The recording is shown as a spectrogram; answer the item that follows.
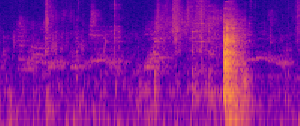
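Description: Table knife scraping and tapping as it spreads filling over a split bread roll on a ceramic plate, then a loud, short clatter of the knife against the plate about three seconds in.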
